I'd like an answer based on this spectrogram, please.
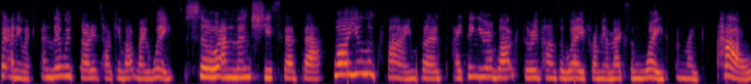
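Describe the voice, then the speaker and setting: A woman with a Chinese accent speaks high and at a fairly slow pace, with ordinary pitch variation. She hardly pauses at all. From Henan, China. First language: Mandarin Chinese. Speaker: PhD student. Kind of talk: casual interview conversation.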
